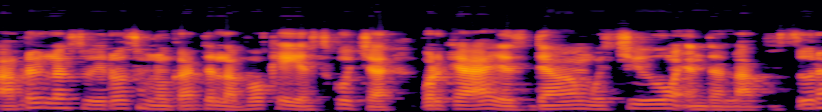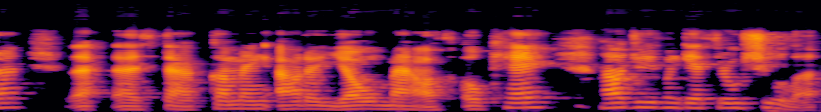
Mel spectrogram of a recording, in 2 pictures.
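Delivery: fast, loud, worked-up angry rant in Spanglish.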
